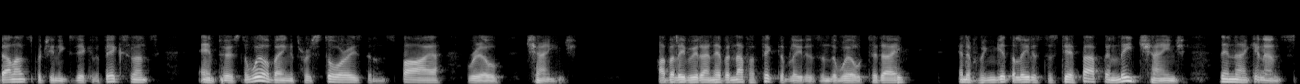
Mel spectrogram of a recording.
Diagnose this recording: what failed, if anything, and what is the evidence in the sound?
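Network stage: VoIP packet loss concealed by the speech codec at 0.67–0.74 s (before "excellence and personal"), 5.55–5.65 s (after "stories that inspire real"), 8.96–9.01 s (before "and if we can") and 12.55–12.68 s. Each event is one lost 20 ms frame. The Speex decoder extrapolated its last pitch and filter at falling gain, producing a brief buzzy or noise-like fill that lingers past the gap.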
